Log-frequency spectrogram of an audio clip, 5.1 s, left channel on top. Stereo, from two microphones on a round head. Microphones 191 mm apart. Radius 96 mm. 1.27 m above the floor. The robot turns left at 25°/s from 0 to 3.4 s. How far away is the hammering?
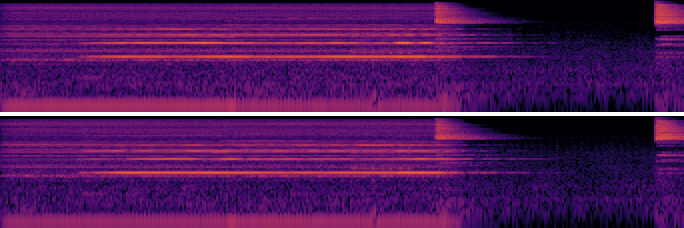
About 1.8 m.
